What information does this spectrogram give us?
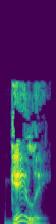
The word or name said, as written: gayly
